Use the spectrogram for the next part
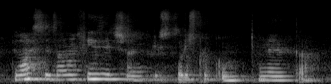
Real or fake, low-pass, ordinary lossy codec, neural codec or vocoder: fake; 14.4 kHz; none; codec, 32 kHz, 1.9 kbps, SNAC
